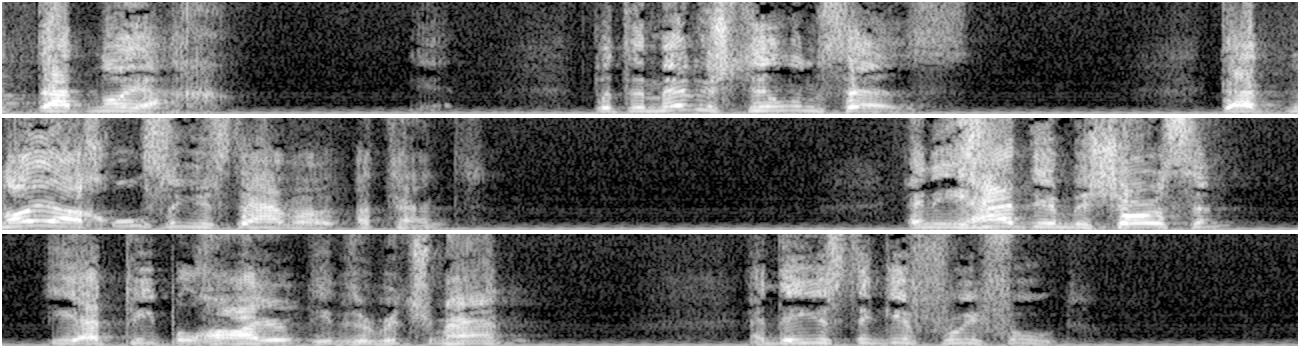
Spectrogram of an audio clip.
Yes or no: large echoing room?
yes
